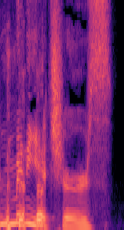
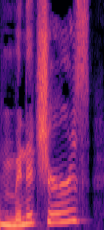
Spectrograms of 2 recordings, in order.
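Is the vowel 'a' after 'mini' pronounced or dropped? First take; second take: pronounced; dropped. First: The 'a' sound after 'mini' is pronounced. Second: The 'a' sound after 'mini' is dropped. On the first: This is the fancier way of saying it. "I'm too fancy for that. They're miniatures" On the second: This is the everyday way of saying it. "I always said miniatures"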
